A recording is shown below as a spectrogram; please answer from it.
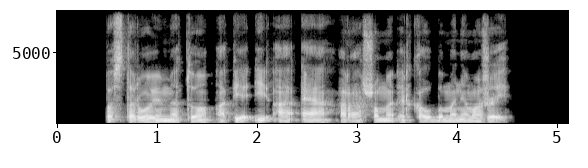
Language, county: Lithuanian, Alytus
